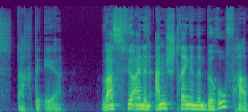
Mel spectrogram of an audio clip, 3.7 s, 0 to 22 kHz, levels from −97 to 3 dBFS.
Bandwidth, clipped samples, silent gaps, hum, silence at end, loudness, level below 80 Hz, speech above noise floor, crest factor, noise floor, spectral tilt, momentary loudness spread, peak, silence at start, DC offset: 17.5 kHz; under 0.1%; none; none; 0 s; -19 LUFS; -44 dBFS; 47 dB; 20 dB; -65 dBFS; -5.5 dB/octave; 14 LU; 0 dBFS; 0 s; under 0.1%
